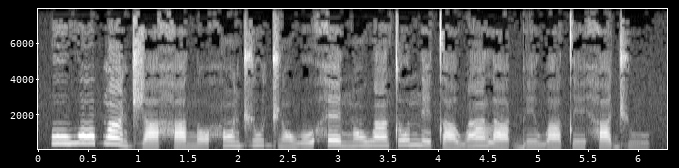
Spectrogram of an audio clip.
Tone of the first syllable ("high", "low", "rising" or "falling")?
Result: high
